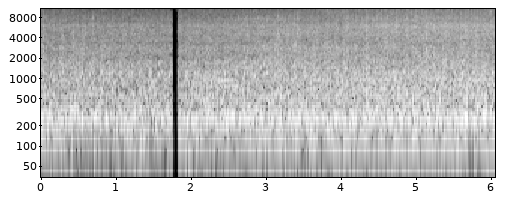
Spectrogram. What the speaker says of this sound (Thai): เรื่องเรือก็อาจจะดังจังหน่อยนะคะเพราะว่าเรากำลังข้ามเรือกันอยู่นะคะ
